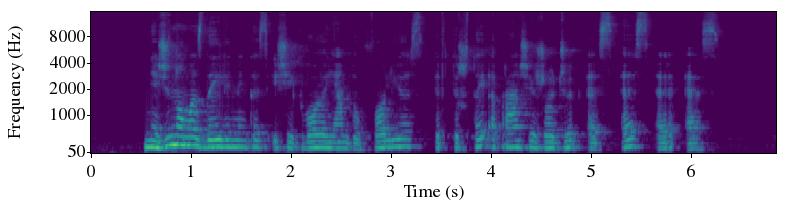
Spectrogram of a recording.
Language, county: Lithuanian, Alytus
